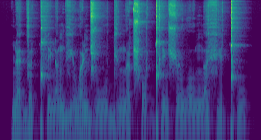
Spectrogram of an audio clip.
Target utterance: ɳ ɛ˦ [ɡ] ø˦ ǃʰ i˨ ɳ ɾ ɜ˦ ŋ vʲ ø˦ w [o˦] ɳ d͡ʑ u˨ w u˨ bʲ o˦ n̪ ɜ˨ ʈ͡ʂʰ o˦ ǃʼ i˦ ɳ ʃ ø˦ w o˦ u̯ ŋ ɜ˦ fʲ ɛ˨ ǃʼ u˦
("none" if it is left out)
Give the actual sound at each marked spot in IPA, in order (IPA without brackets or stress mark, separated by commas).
ɡ, ɤ˦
